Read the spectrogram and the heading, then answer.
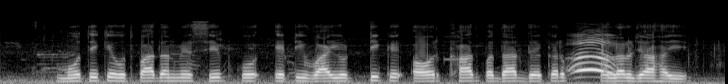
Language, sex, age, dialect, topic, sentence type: Magahi, male, 41-45, Central/Standard, agriculture, statement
